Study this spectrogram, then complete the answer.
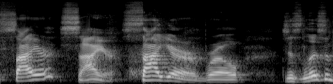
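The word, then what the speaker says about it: SYRE: man how do you say his name s sire sire sire bro just listen to the first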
